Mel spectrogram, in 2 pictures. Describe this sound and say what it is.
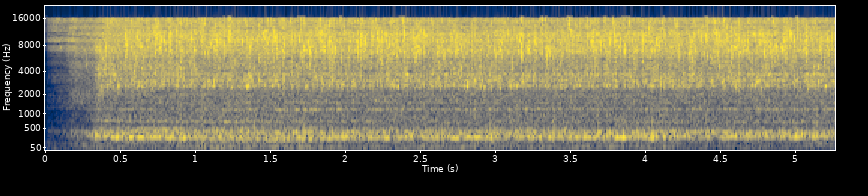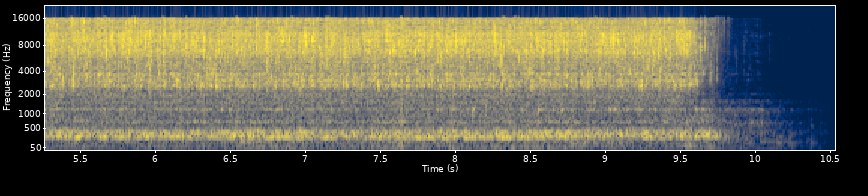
12 Water Tap
Water flowing through a water tap
Czech, Tap, CZ, Panska, Sink, Water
